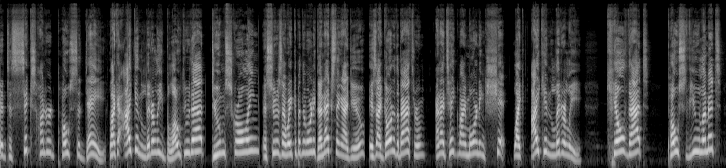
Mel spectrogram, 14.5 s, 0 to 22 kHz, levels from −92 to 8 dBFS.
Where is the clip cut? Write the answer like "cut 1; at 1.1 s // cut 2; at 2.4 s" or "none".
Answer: cut 1; at 2.1 s // cut 2; at 4.2 s // cut 3; at 5.2 s // cut 4; at 6.3 s // cut 5; at 7.3 s // cut 6; at 10.2 s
